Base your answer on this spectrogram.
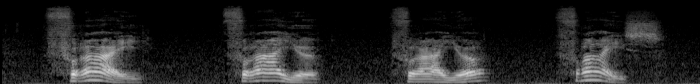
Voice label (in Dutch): fraai fraaie fraais, Dutch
